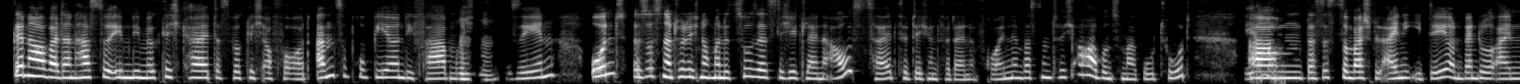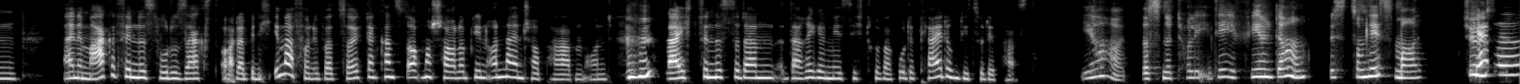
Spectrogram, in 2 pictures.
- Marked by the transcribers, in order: joyful: "Vielen Dank. Bis zum nächsten Mal. Tschüss"; joyful: "Gerne"
- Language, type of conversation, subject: German, advice, Wie finde ich meinen persönlichen Stil, ohne mich unsicher zu fühlen?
